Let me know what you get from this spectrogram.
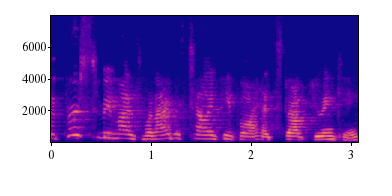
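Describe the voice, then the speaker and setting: This is an ordinary speaking voice from a woman. Her pitch is fairly high, with ordinary variation. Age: 60s. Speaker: recovery advocate and clothing brand founder. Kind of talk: interview. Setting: live stream.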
